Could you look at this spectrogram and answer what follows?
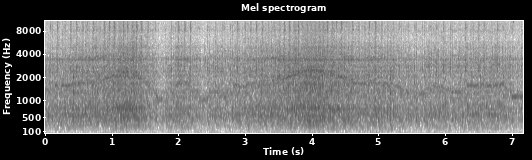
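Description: A BERNINA sewing machine free-motion stitches a quilted placemat, its needle running in a steady, rapid mechanical whir with slight swells in pace, close and alone.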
